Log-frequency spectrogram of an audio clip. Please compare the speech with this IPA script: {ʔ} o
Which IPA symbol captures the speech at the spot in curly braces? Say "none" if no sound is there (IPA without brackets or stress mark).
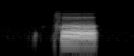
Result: k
